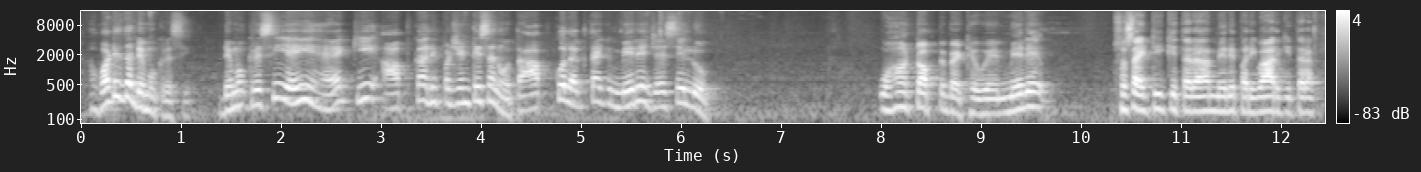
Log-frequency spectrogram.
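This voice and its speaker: A man with an Indian accent teaches in an informal, explanatory way. His voice sits a little high. He poses rhetorical questions and adds small check-in tags as he goes. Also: darkish tone. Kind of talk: informal explanatory lecture mixing Hindi and English.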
